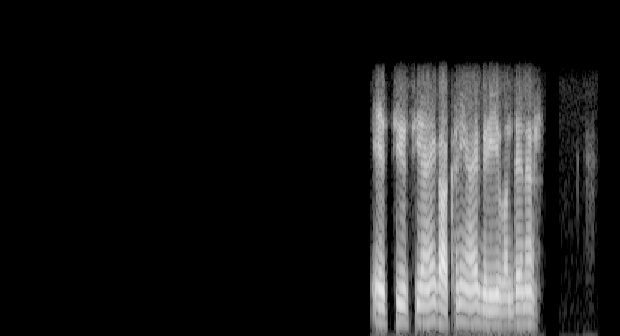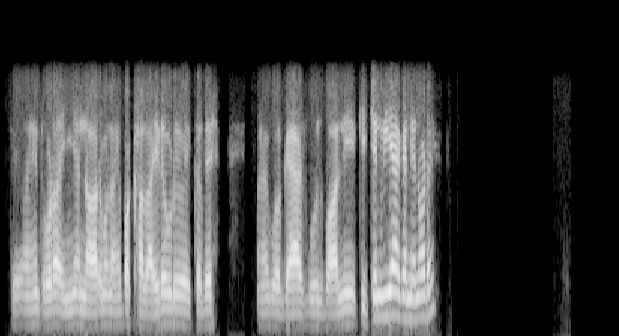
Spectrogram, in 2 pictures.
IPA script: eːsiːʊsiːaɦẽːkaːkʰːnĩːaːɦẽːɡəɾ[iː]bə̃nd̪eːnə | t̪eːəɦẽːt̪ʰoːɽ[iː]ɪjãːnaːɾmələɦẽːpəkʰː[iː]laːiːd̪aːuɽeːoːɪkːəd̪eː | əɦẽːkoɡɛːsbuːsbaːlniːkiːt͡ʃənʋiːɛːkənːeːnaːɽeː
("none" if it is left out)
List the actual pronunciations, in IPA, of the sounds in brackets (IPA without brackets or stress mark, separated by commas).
iː, aː, aː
